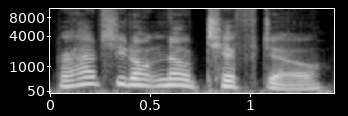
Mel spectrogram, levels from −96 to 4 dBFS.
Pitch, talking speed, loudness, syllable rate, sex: 180 Hz, 210 wpm, -16 LUFS, 5.3 syllables/s, female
